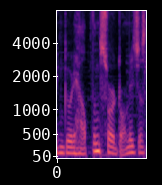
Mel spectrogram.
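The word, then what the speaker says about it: Soridormi: is the ursidormi is a sword or me sorry dormi s-o-r-i-d how good I was actually saying it right sword dormi yeah because we we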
